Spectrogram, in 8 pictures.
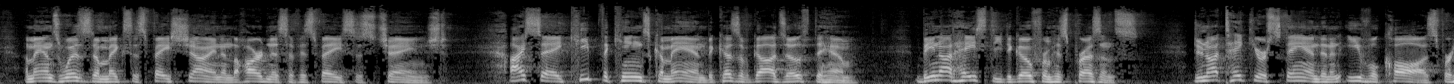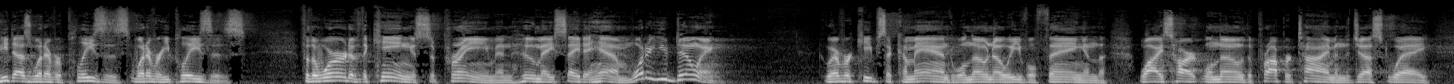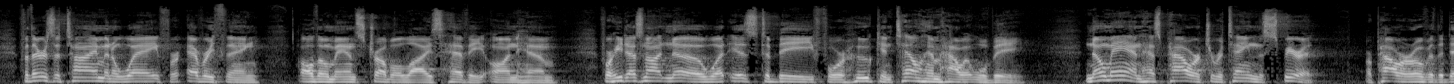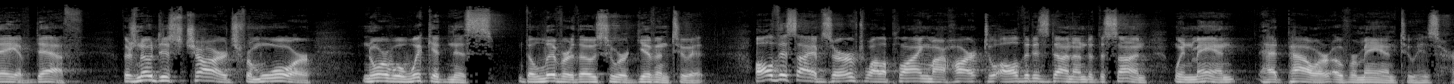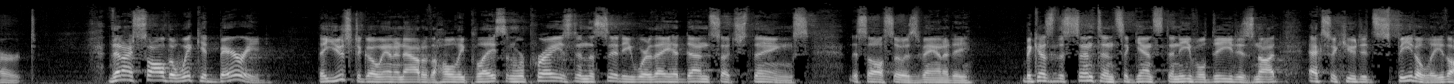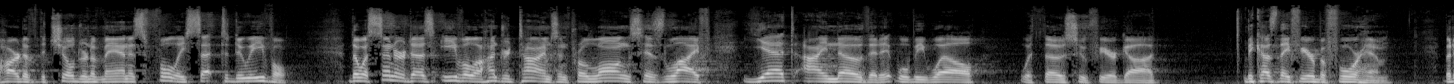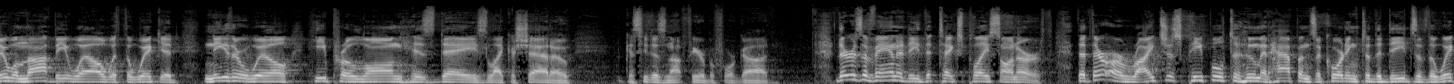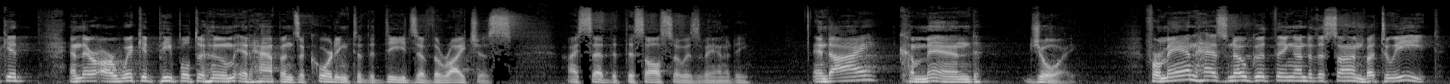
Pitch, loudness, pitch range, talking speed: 125 Hz, -18 LUFS, 110-150 Hz, 185 wpm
